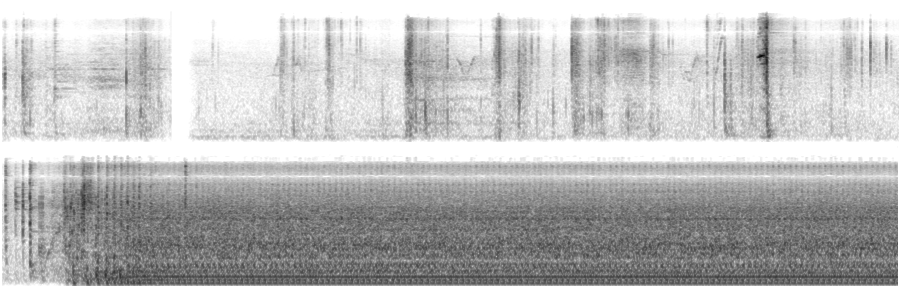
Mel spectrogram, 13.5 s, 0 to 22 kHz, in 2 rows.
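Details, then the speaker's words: Troy-Bilt 21in self-propelled mower with a Honda engine, after repair: three carb cleanings failed, so the carburetor was replaced and a new spark plug and fresh stabilized gas added. After some handling it catches and settles into a steady, even, smooth run, like new. "And I cleaned the carburetor about three times and didn't have any luck with it. Put an $18 card from Amazon on it and she's running like new."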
